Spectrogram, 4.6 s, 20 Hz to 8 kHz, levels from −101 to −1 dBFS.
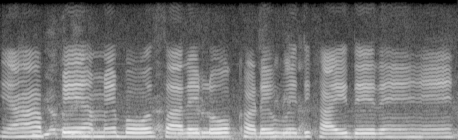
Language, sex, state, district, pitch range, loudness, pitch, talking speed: Hindi, female, Maharashtra, Mumbai Suburban, 215-235 Hz, -14 LUFS, 225 Hz, 155 wpm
